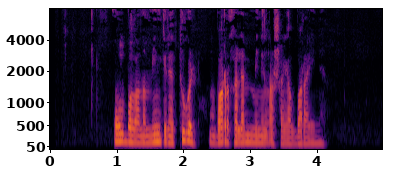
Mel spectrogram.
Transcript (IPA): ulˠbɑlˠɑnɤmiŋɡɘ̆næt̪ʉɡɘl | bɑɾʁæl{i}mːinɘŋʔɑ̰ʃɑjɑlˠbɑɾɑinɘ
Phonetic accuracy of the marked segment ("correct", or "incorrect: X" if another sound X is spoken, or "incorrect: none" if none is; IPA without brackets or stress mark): incorrect: æ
